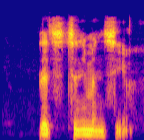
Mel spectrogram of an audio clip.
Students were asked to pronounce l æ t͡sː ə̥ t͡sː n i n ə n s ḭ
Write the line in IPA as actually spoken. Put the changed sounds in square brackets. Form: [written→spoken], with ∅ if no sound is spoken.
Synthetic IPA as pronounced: l æ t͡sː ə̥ t͡sː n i [n→m] ə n s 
